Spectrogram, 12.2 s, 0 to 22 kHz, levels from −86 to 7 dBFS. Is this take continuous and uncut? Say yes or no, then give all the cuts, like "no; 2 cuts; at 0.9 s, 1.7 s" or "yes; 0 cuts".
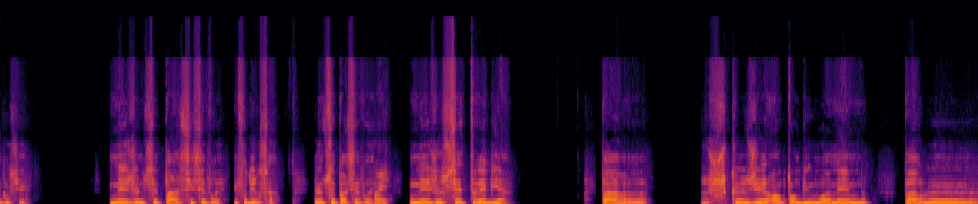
no; 3 cuts; at 2.9 s, 4.4 s, 7.4 s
